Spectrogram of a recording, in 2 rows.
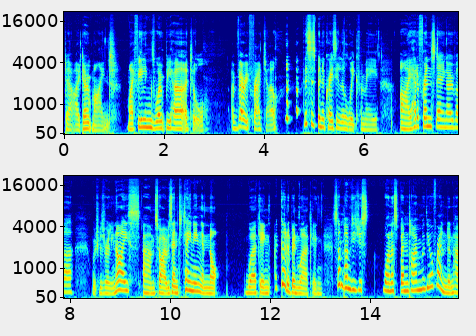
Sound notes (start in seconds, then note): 4.1 Emma laughs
